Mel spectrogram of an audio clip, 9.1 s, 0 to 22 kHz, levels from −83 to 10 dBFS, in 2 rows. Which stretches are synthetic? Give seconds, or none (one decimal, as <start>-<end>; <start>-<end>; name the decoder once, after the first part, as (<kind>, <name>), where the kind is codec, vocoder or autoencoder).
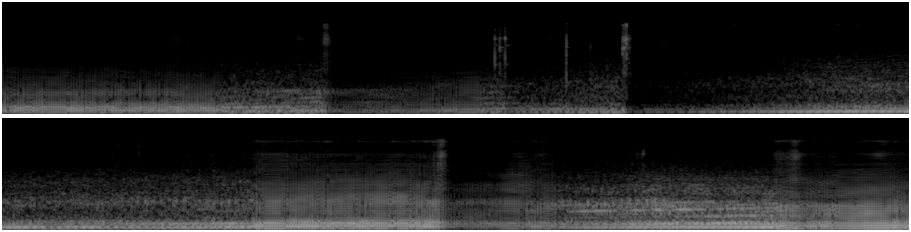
0.0-1.1 (vocoder, WaveNeXt); 1.6-2.4; 5.8-7.3; 8.4-9.1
